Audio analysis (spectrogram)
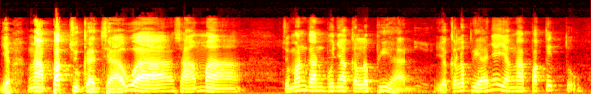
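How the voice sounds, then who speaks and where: A man's voice: fairly high pitch, expressive, normal speed, a bit bright. Javanese-accented man preaching with folksy humour. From Java, Indonesia. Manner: jokey, folksy, rhetorical, checks listeners understand. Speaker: Islamic preacher giving a talk to a congregation. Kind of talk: humorous sermon, mixing Indonesian and Javanese.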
